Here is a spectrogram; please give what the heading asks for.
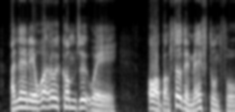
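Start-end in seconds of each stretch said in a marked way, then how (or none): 2.2-3.5 put-on junkie voice, offhand and casual. Retelling a remark overheard in a shop: imitating a junkie, offhand. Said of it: "he said it like it wasn't worse".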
